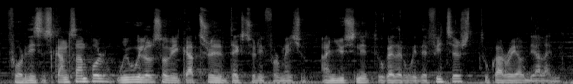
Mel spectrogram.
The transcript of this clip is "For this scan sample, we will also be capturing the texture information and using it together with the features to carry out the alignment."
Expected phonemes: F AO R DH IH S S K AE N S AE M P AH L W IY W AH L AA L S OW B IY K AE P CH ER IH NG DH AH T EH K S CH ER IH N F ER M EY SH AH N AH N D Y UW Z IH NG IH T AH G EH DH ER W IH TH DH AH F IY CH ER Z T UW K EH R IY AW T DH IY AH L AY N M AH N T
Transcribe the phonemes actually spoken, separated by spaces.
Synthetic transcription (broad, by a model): F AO R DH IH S S K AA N S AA M P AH L W IY W AH L AA L S OW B IY K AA P CH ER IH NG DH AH T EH K S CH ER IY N F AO M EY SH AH N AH N Y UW S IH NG IH T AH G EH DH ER W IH DH AH F IY CH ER S T UW K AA R IY AW T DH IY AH L AY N M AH N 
